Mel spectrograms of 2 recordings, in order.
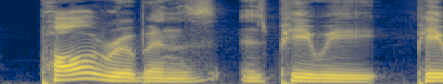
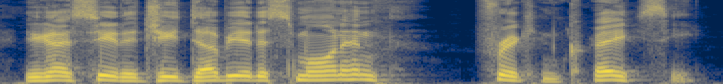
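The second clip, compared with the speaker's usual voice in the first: put-on New Jersey accent; 4 semitones higher than usual. Regular chatting to diner staff, New Jersey accent. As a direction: gripe about bridge traffic like a Jersey local. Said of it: "And then I say".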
